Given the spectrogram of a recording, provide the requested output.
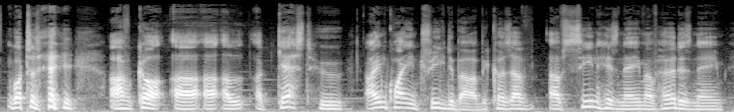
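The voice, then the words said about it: Voice affected by a cold. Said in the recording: “I've got a bit of a cold, so if I do cough during the podcast ... man flu”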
